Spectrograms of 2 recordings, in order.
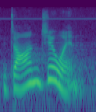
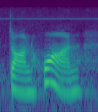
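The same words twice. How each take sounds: First: Juan is said the English way, rhyming with 'true one'. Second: Juan is said the Spanish way, like wahn. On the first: The speaker calls it right. "rhyme Juan with true one and new one" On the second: The speaker calls it wrong. "the familiar Spanish pronunciation"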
